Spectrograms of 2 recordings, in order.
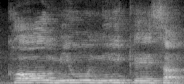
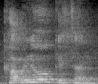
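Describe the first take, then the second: First: Slow communication, broken into its five syllables; slow teacher demo of communication in five parts; split into syllables. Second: Said in the usual way. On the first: Shown as a demonstration. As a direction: spell out communication slowly, part by part. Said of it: "পাঁচভাবে ভাঙা যাচ্ছে". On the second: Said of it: "এই যে তিনটা, চারটা, পাঁচটা".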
